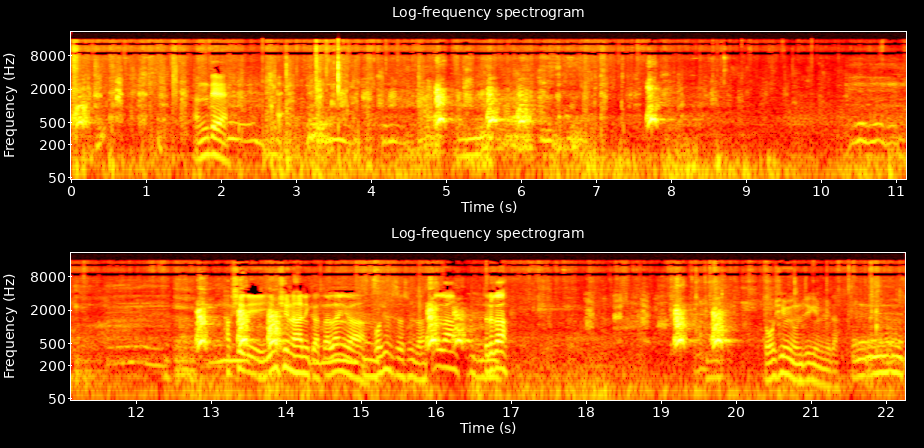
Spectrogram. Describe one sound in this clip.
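Jindo dogs growl and grumble as they play.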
